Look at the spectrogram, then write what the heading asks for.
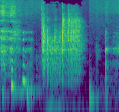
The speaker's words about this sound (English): Do I roll two dice? You roll two dice.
